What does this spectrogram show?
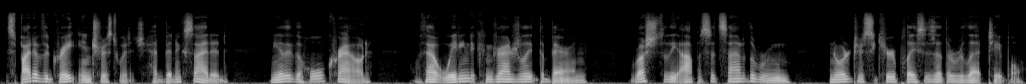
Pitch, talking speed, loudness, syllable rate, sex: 110 Hz, 215 wpm, -21 LUFS, 7.1 syllables/s, male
